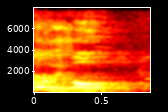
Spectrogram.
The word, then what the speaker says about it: Louisville: You're from Louisville, and I know you're from Louisville because you say it right. It's not Louisville. It's Louisville. It's Louisville. In the same way that I'm from Nashville.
